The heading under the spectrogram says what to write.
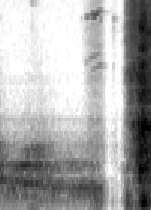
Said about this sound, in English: Your dog's back. Yep, there he is.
